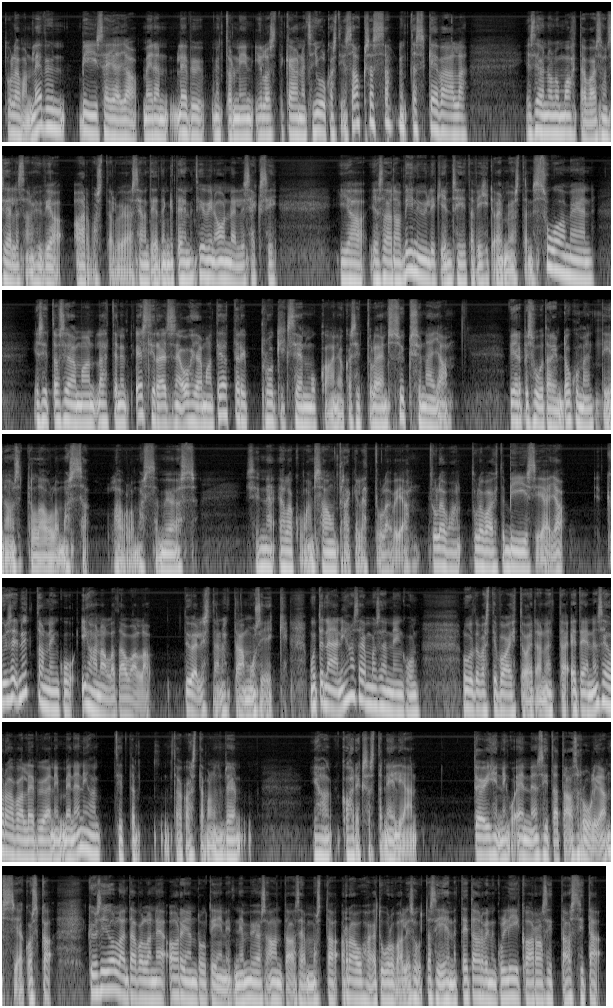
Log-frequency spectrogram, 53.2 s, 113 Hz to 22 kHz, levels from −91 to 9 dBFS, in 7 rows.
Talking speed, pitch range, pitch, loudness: 150 wpm, 135-155 Hz, 145 Hz, -19 LUFS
